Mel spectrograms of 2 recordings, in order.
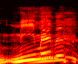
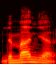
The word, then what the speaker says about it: Nemanja: Neiman? You made him Neiman? How do you pronounce it? Nemanja.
